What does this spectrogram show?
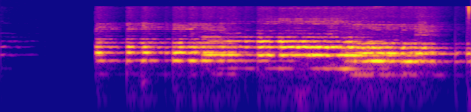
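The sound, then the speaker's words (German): A fire engine siren wails by, a loud, steady harmonic tone with a slight wavering pitch that dips toward the end as the vehicle passes, with no voices over it. “Warte, dann fährt mal die Feuerwehr an uns vorbei.”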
